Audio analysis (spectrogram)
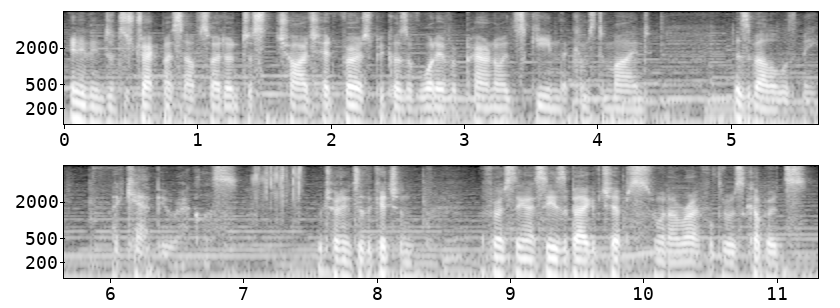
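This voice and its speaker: Male let's play host narrating game text: rapid, lowish delivery, casual, music clearly underneath. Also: flat delivery. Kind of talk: reading game narration aloud with casual asides. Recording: music behind the voice.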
